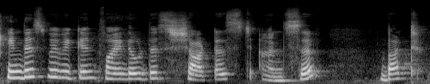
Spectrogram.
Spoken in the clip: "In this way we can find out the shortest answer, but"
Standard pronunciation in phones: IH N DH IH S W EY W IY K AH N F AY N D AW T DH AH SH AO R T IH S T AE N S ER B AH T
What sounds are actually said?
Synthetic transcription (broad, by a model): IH N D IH S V EY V IY K AH N F AY N D AW T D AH SH AO R T IH S T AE N S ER B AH T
